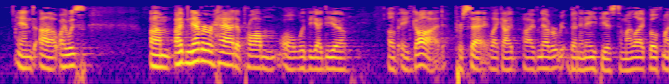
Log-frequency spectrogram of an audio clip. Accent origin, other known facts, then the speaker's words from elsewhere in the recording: Los Angeles, California, United States; from Los Angeles.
